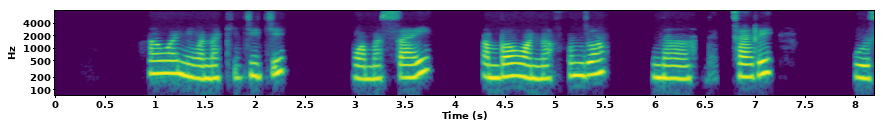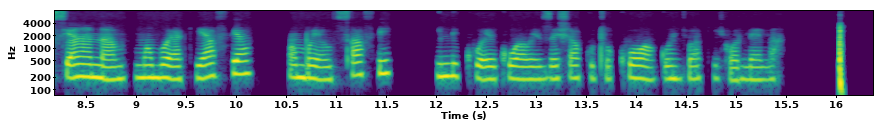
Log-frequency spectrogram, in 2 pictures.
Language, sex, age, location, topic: Swahili, female, 18-24, Kisumu, health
